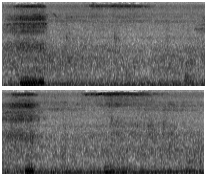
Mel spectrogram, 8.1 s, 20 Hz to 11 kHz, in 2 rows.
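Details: A male standard dachshund born February 2018, weighing 9.8 kg, snores in low, rumbling bursts, each breath a brief rattling snort a couple of seconds apart.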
